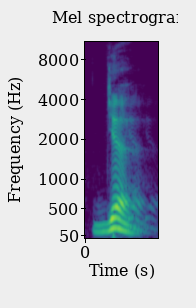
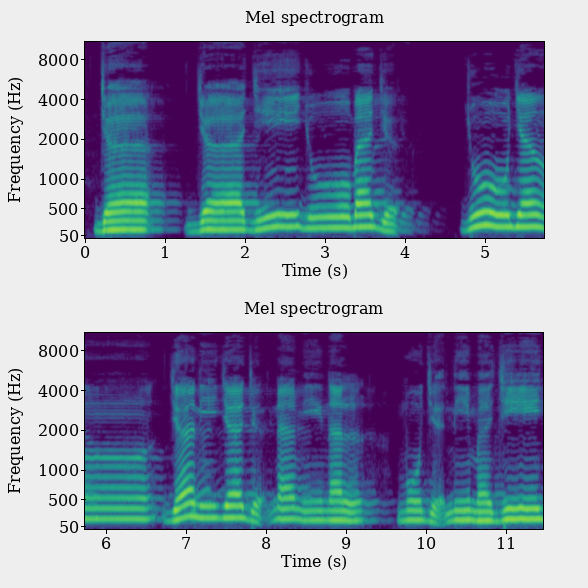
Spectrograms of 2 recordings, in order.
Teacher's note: Jadi kalau ja itu tebal dan syiddah, tidak keluar nafas. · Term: huruf jim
